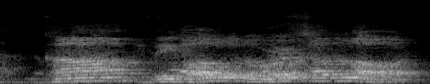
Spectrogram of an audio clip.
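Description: A group of people reciting scripture aloud together in unison, in a slow, chant-like cadence. The voices start about half a second in and break off briefly at the end of a verse.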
